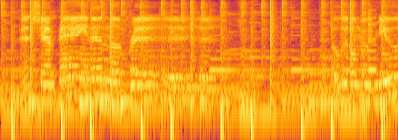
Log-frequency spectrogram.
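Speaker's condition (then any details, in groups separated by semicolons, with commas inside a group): No condition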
